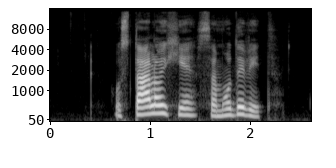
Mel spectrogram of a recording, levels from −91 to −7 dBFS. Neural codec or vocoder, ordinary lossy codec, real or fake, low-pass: none; none; real; 14.4 kHz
